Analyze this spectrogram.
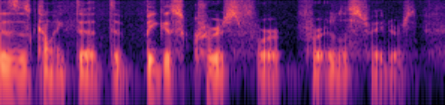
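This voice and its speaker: In a German accent, a man talks at a very fast pace. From West Germany. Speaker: illustrator. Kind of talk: interview conversation. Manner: halting.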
